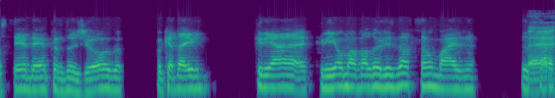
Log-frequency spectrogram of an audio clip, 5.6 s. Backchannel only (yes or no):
yes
